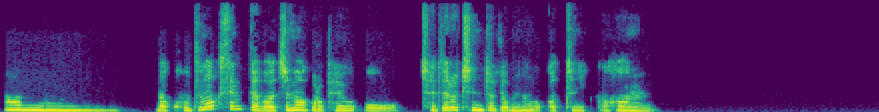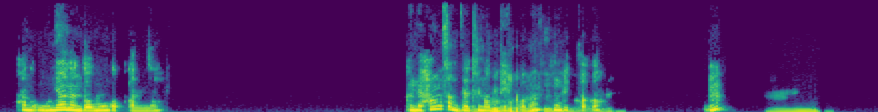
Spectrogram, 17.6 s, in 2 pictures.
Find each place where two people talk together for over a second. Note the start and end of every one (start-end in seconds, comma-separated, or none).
13.5-14.9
